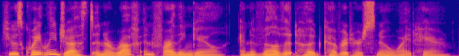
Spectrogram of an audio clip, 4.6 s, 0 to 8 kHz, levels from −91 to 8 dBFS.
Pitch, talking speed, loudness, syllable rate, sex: 180 Hz, 235 wpm, -19 LUFS, 6.3 syllables/s, female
